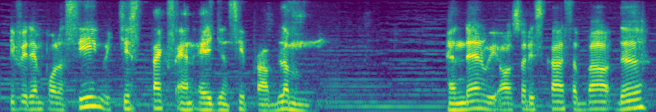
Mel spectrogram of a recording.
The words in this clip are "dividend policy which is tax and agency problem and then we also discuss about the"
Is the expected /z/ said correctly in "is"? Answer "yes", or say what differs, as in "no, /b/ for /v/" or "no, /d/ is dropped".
no, /s/ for /z/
